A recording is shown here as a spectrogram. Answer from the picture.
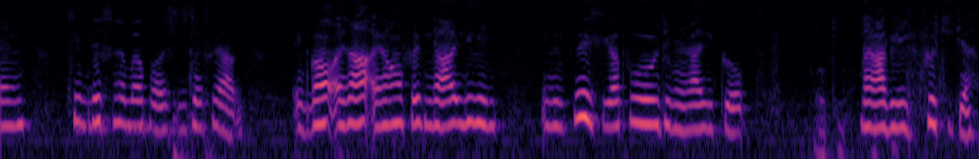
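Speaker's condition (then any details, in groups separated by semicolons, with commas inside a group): Cerebral palsy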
